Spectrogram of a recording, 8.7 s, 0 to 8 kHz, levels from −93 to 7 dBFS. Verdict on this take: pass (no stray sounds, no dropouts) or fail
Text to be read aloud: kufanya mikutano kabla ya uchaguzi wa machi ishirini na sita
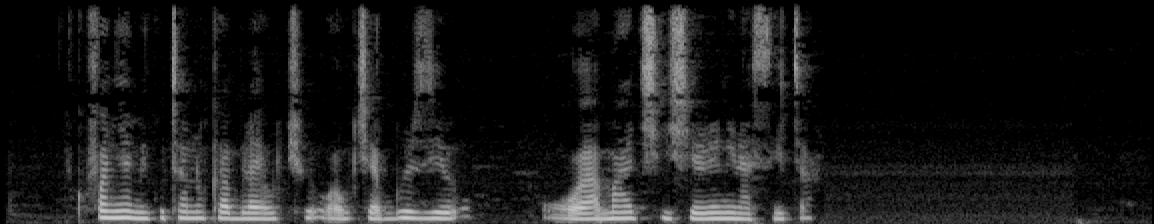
pass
